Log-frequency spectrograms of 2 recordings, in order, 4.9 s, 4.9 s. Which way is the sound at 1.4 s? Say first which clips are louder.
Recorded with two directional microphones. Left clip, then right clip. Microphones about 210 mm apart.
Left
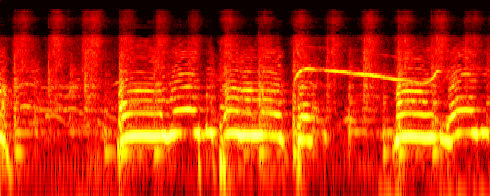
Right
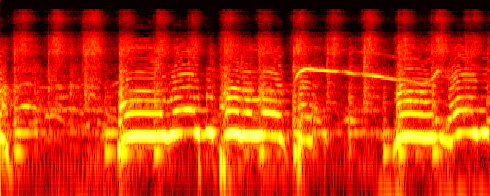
Even; 50° left (ahead or behind).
